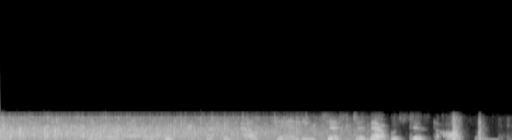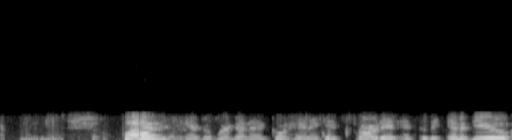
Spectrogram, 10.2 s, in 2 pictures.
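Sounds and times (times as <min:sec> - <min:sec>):
round of applause: 0:00.0 - 0:03.7
speech: 0:02.3 - 0:04.7, 0:06.4 - 0:10.2.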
